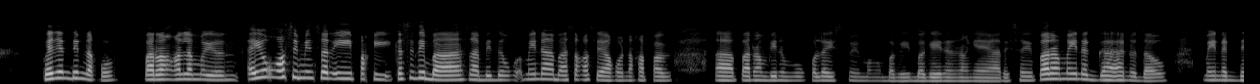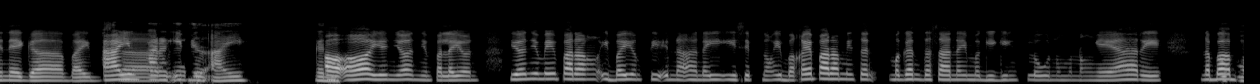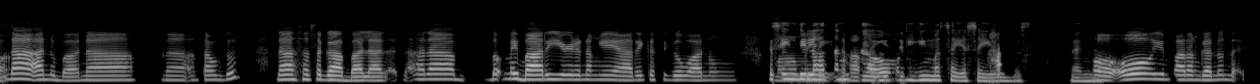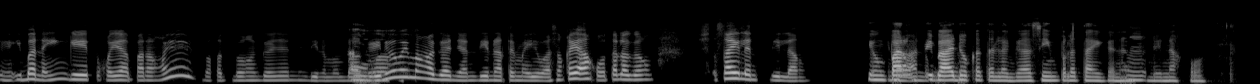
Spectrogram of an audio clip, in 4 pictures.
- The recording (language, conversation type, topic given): Filipino, unstructured, Ano ang mga paraan mo para magpasalamat kahit sa maliliit na bagay?
- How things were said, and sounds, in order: in English: "evil eye"; tapping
